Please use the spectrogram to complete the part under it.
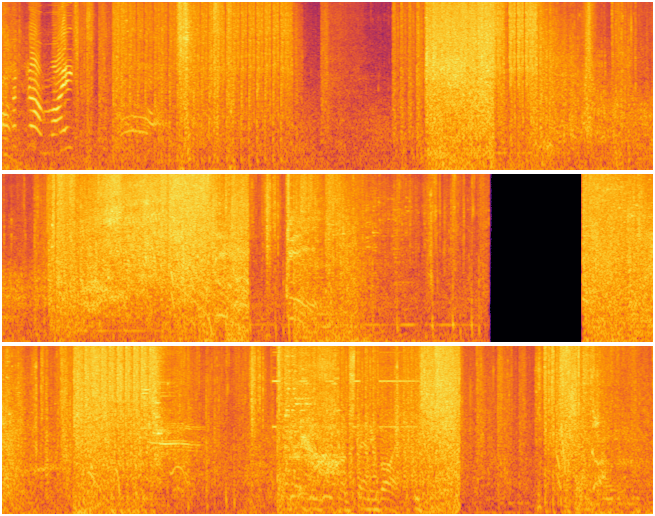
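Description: Gunshots and explosions boom from a video game.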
